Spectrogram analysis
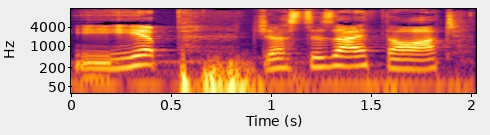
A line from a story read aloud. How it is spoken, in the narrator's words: sighed the man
